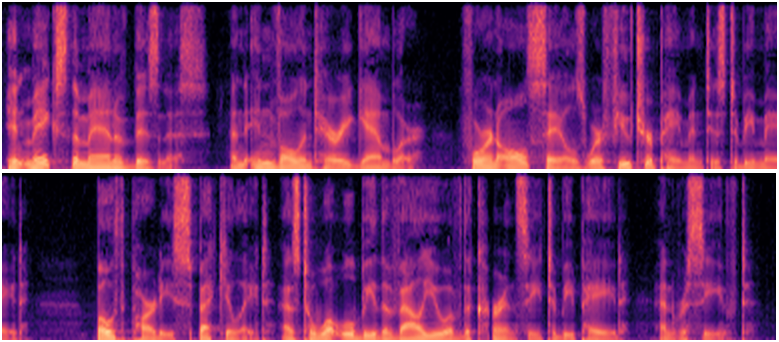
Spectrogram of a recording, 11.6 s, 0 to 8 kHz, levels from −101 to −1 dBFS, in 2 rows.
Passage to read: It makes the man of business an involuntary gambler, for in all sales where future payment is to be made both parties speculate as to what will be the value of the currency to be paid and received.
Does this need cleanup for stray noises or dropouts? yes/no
yes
